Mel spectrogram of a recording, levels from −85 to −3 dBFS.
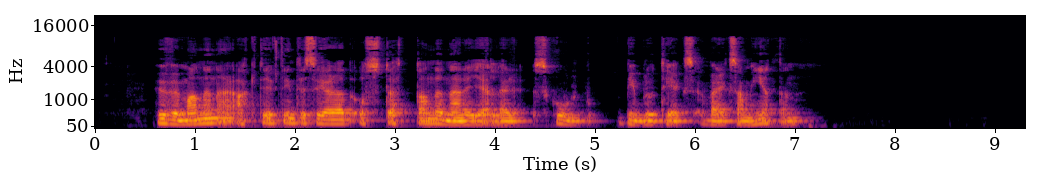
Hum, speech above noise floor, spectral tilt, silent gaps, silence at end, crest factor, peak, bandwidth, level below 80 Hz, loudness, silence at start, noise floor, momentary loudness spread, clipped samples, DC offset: none; 59 dB; -5 dB/octave; none; 2.15 s; 18 dB; -10 dBFS; 11.5 kHz; -54 dBFS; -27 LUFS; 0.6 s; -85 dBFS; 11 LU; under 0.1%; under 0.1%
